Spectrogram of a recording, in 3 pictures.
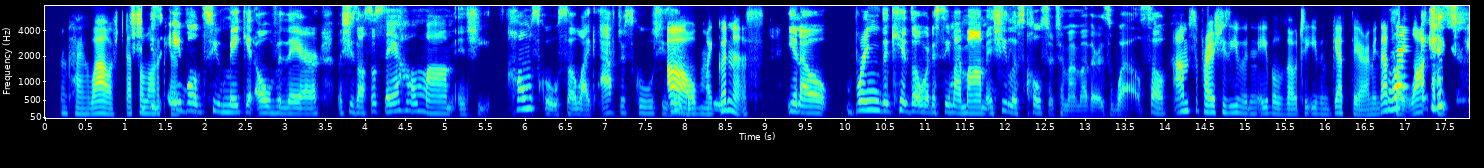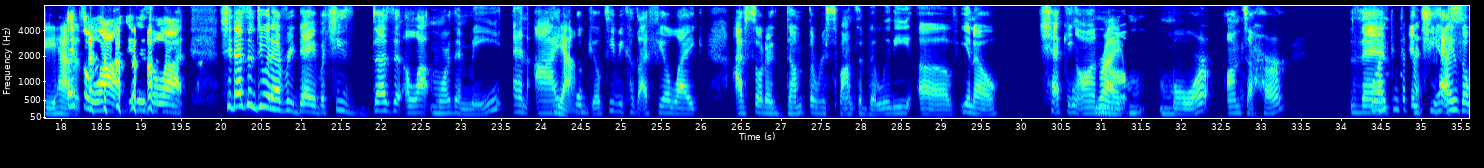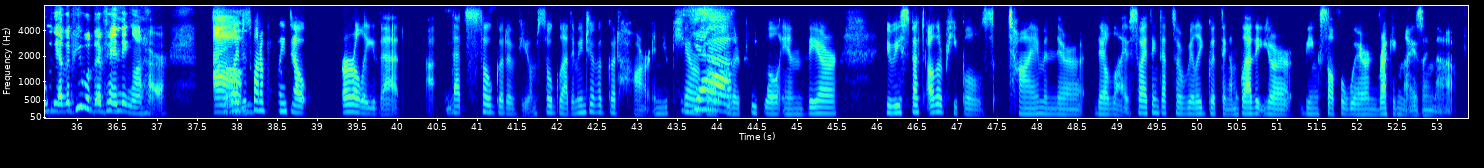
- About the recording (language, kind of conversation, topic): English, advice, How can I spend more meaningful time with my family?
- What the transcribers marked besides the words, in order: other background noise; laughing while speaking: "It's"; laugh; unintelligible speech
